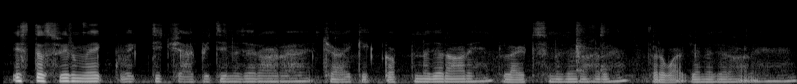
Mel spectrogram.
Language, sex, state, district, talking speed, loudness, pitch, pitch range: Hindi, male, Maharashtra, Dhule, 210 wpm, -31 LUFS, 130 Hz, 115-140 Hz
